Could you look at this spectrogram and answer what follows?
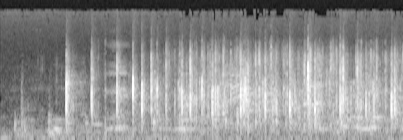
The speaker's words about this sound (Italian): Grazie molto dell'applauso, ma penso che occorra innanzitutto salutare e applaudire di bel cuore i poeti, che sono i veri protagonisti di questa serata.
